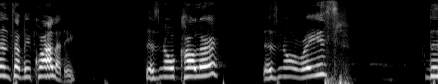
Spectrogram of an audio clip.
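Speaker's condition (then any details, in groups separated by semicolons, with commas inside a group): Cerebral palsy; present from birth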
